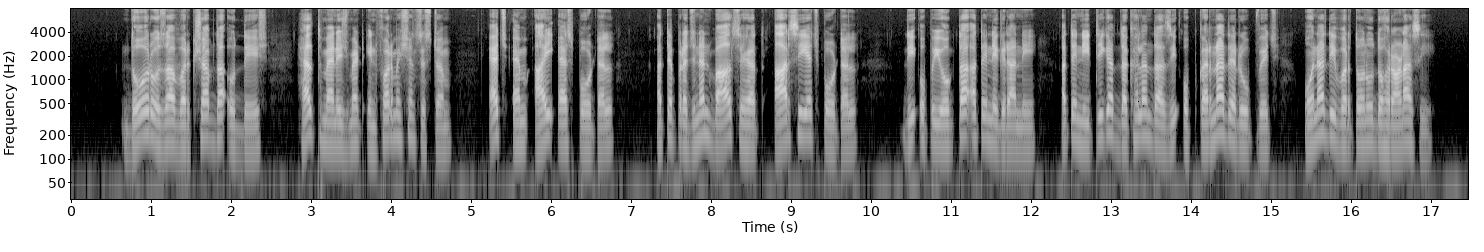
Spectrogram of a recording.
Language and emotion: Punjabi, neutral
